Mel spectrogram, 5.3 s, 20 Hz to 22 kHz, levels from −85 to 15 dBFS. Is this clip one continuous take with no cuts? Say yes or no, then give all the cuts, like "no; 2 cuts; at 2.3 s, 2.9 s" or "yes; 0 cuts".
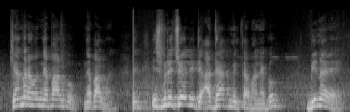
no; 1 cut; at 2.0 s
